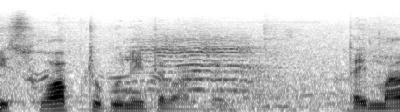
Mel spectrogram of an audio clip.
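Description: A goat bleating once, a wavering call of under a second, between a man's words.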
